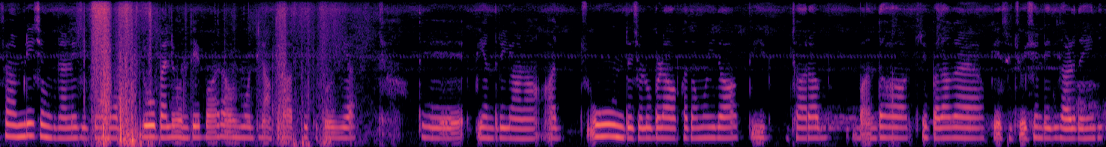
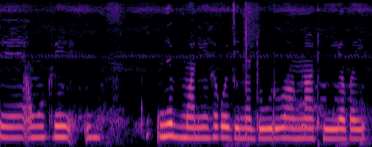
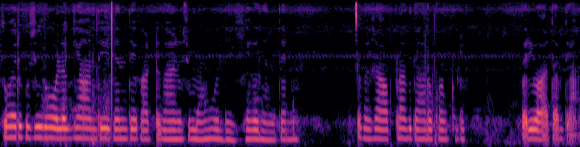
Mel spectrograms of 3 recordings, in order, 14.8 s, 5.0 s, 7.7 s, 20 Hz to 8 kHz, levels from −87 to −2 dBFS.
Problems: background sounds at intervals, low volume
